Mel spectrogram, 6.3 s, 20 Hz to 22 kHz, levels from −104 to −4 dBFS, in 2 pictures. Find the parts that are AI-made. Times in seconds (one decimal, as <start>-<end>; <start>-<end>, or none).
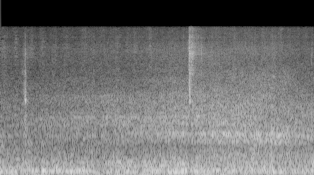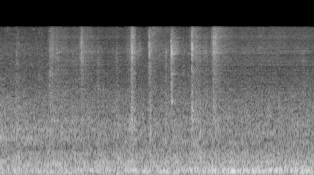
3.7-4.5; 5.1-6.3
